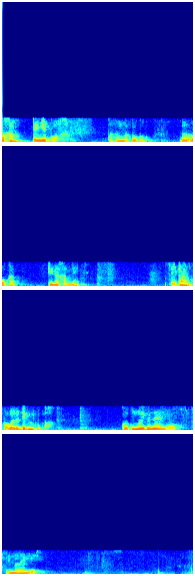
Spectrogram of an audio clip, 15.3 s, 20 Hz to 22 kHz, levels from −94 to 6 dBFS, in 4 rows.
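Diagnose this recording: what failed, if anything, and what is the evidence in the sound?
At the codec stage, the speech went through the AMR narrowband mobile codec. Its bandwidth stops at 4 kHz and the voice sounds plainly buzzy and synthetic, which fits the low 7.4 kbps mode.

On the network link, AMR bit errors flipped weakly protected bits. The misplaced excitation pulses make the voice hoarse and gargly at 0.80–1.10, 2.78–3.78, 5.30–5.70, 7.14–7.75, 11.20–11.63 and 14.87–15.10 s.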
